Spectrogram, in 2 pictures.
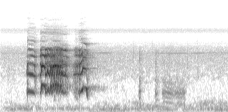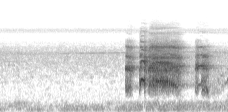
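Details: Wild red junglefowl giving two loud, harsh, multi-syllabic crows about six seconds apart, with faint clucks between them, recorded while trapping with a male decoy bird and female calls.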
